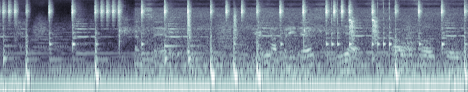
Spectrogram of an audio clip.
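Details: Drum-driven music with bass, percussion hits and instrumental tones plays throughout, with no animal calls standing out.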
